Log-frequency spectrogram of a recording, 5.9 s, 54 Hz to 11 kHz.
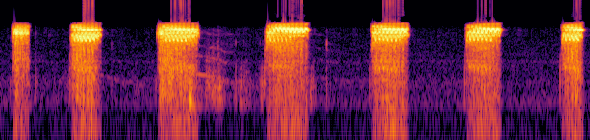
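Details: Starling chicks in a nest box, day 23 of feeding, repeat a loud scratchy begging screech roughly once a second, seven times.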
